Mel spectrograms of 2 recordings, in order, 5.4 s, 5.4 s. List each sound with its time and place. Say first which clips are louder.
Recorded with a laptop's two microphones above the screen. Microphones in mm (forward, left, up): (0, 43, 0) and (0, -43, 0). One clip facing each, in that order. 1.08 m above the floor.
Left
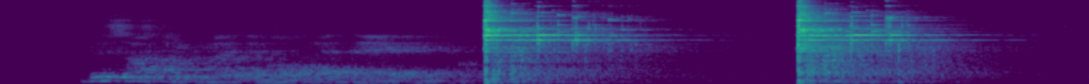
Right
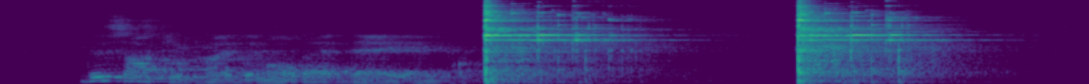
0.4 s a man speaking: right 5 dB; 60° right (ahead or behind), 3.5 m
2.4 s breaking glass: right 2 dB; 45° right (ahead or behind), 2.5 m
